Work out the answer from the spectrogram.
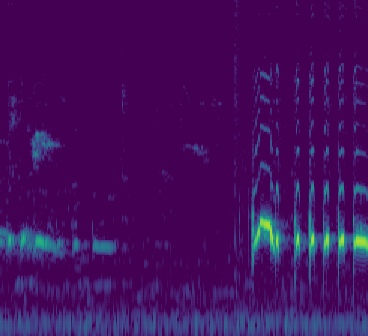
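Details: Bangkok-type zebra dove singing actively, a recording meant to prompt other doves to sing: a soft fading coo, a pause, then a loud rising drawn-out note followed by five short, evenly spaced mellow coos, all fairly low and clear.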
